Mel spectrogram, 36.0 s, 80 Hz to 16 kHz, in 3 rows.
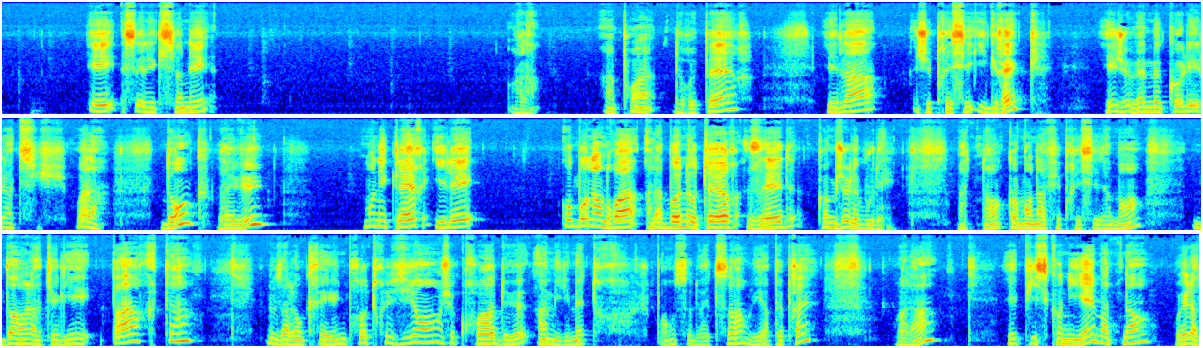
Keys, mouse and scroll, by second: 0.2 click, 3.9 click, 7.1 y, 8.6 scroll up 2, 9.4 scroll up 2, 9.9 scroll down 2, 12.0 click, 12.8-13.5 scroll down 2, 14.6-16.1 drag, 21.8 click, 24.4 click, 25.0 click, 26.7 click, 29.9 KP_1, 30.2 Return, 31.0-32.4 drag, 32.6 scroll up 2, 33.2-34.6 drag, 34.8 scroll down 1, 35.0 scroll up 1, 35.3-35.9 drag.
